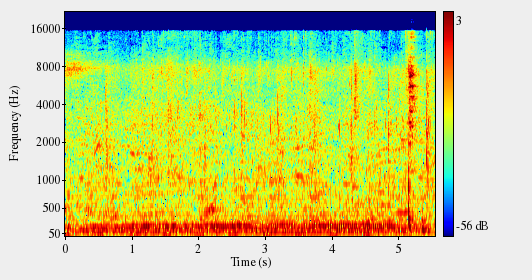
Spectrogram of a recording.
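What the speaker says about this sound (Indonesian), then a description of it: "daun pandan yang habis kita blender tadi kita saring" Green juice from blended pandan leaves is strained in a kitchen, giving a steady, close hiss of trickling liquid with a short clatter near the end.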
